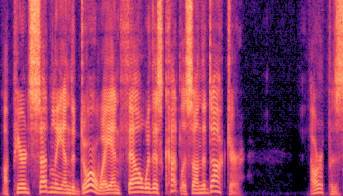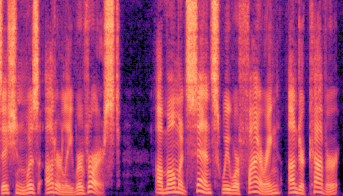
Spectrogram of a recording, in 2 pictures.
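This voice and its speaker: A man narrating an adventure novel as an audiobook, in an expressive, measured, dramatic storytelling style. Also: a little high, no echo, clean studio sound.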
